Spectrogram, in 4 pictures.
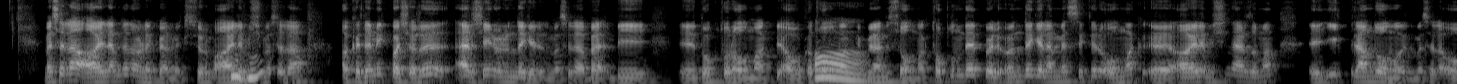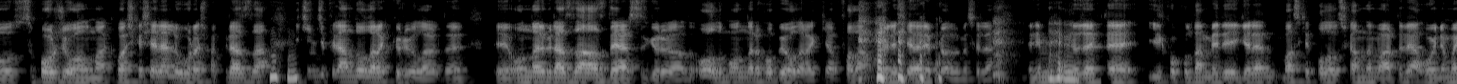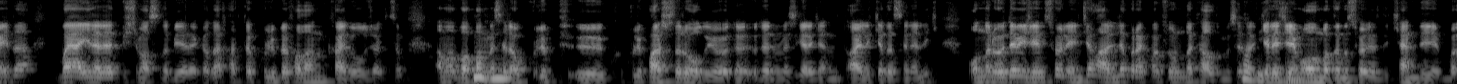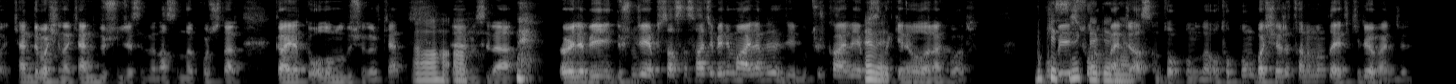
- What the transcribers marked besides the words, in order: tapping; chuckle; other background noise; chuckle
- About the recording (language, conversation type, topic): Turkish, podcast, Toplumun başarı tanımı seni etkiliyor mu?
